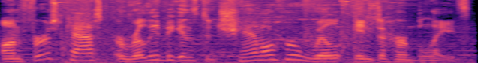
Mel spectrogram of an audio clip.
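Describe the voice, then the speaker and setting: A man's voice: a little high, sing-song, a little fast, over music. A man reading scripted promotional tutorial narration for a video game spotlight, with playful wording.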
